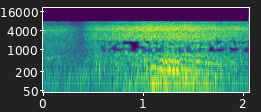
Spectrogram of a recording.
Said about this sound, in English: Get it all out. Breathe in very deep.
